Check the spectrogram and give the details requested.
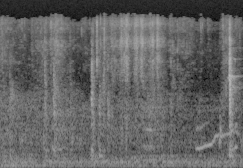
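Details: Backyard hens heard over a constant low hum, quiet clucks early on, then a longer rising drawn-out squawk near the end with a sharp click.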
